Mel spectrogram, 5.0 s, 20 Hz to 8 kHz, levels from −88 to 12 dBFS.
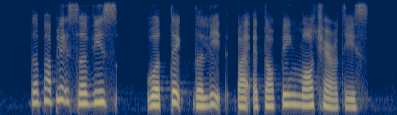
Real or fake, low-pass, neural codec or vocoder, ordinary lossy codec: real; 7.2 kHz; none; Opus, 32 kbps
